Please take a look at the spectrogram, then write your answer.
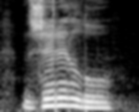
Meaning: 1. spring (place where water emerges from the ground) 2. source
- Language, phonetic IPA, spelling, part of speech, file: Ukrainian, [d͡ʒereˈɫɔ], джерело, noun, Uk-джерело.ogg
